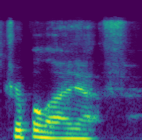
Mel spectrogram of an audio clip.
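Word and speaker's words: IIIF: uh and and yeah the official pronunciation it's in the spec is triple if just so everyone knows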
